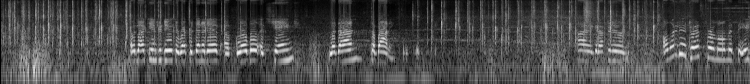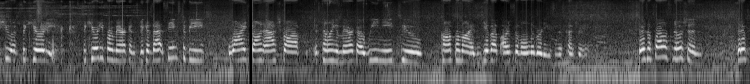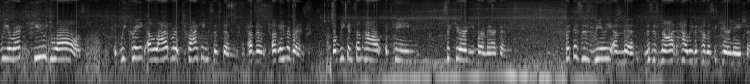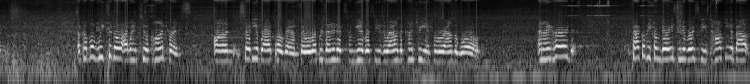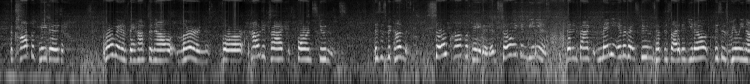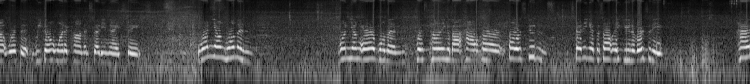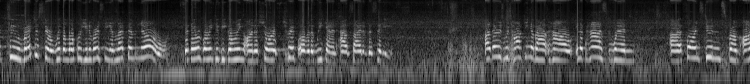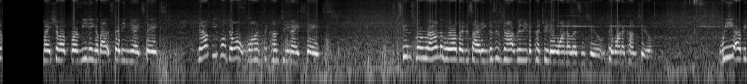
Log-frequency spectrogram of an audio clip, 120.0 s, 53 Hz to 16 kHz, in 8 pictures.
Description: This footage is from the protest in front of the INS building that took place from noon to 1pm at 444 Washington Street in San Francisco on June 13, 2003.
